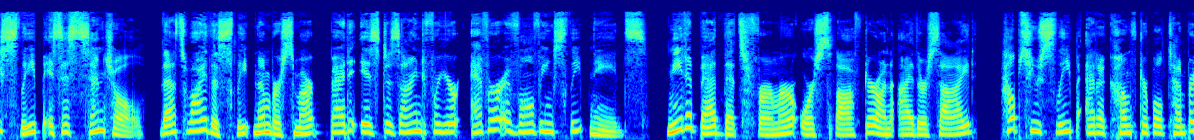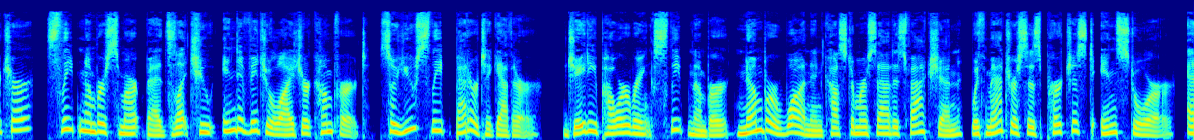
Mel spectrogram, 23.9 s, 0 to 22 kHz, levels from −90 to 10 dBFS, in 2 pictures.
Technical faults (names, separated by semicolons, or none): short stall from a late packet; jitter buffer speed-up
